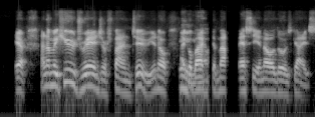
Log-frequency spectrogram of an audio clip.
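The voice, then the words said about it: Irish accent. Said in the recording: “I'm a New Yorker that has an Irish accent.”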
